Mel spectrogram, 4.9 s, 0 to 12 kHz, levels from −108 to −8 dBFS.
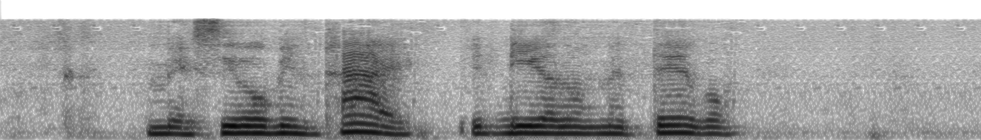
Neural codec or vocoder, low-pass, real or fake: codec, 16 kHz, 1.1 kbps, Voila-Tokenizer; 7.2 kHz; fake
